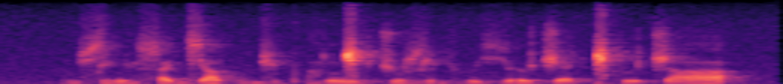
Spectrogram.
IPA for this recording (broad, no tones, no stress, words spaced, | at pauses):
po̤ɕɛ̤ ɳɛ̤ɬad͡ʑa po̤d͡ʑupʼa̤ ŋ͡ǁi̤t͡ʃu ɮiɖʱɯ çɯɾɯ t͡ʃɛ ǁʰɯ t͡ʃa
